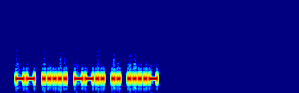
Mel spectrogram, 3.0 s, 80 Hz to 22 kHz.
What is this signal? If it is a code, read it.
Morse code, heard as a keyed tone, about 44 wpm, 700 Hz. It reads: M5ZI4
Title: Code Groups - 5 Letter:Numbers - 45wpm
